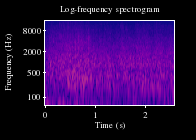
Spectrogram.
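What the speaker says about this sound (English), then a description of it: "He rides the big waves." Ocean waves wash in a soft, continuous rushing hiss, even and fairly faint as a storybook sound effect, with no voices.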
